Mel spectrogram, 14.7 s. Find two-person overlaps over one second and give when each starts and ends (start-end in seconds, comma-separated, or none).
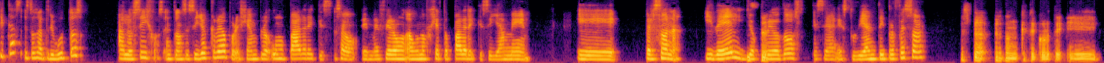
none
